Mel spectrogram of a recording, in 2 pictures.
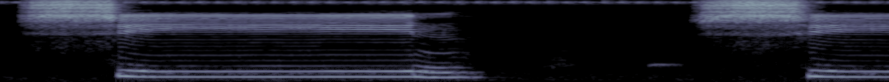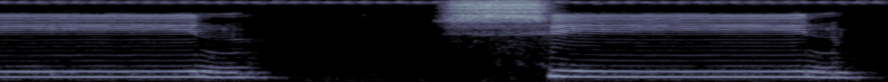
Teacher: शीन की अदायगी में ज़बान के दरमियानी हिस्सा को ऊपर तालु से लगाएं। · शीन बारीक हरूफ भी है और शीन की आवाज़ फैलती हुई महसूस होगी।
